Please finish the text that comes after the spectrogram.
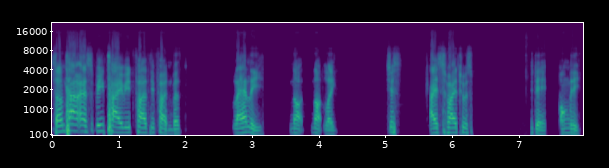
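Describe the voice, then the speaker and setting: A man, a non-native English speaker, chatting casually as an esports player guest in simple, halting phrases. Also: on the high side, lively intonation, a bit bright, no echo, rough recording. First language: not English. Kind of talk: casual chat.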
